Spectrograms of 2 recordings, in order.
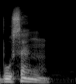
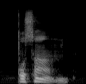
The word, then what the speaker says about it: Busan: Lin es una desarrolladora web surcoreana que nació en Busan, bueno, que en realidad se pronuncia Busan,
